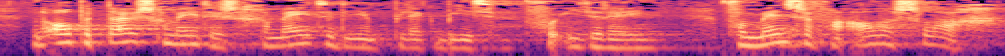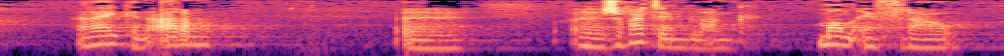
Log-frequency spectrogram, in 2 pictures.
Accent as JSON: {"language": "Dutch", "area": "Twente", "region": "Overijssel", "country": "Netherlands", "said": "Ik ben zelf van Tukken"}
